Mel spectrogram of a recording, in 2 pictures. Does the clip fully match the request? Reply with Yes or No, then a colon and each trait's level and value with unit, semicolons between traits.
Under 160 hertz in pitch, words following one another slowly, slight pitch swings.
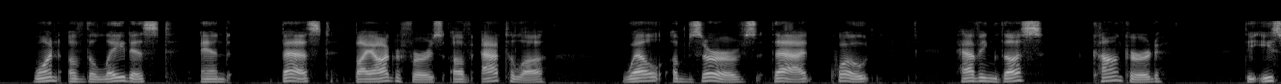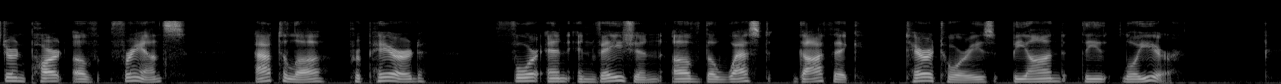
No: low, 135 Hz; slow, 75 wpm; average, 4.0 semitones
